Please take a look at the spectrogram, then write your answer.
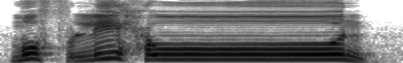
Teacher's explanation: واو ساکن ہو، اس کا ما قبل مدموم یعنی پیش والا ہو تو وہ واو مدہ ہوتی ہے اور اس کو 1 الف کے برابر کھینچتے ہیں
